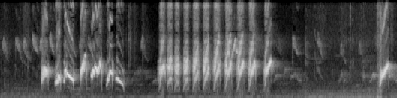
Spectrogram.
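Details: Red-whiskered bulbul singing a morning song meant to stir other birds into song: two bursts of rapid, loud warbled chirps separated by a brief pause, with a final rising note.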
